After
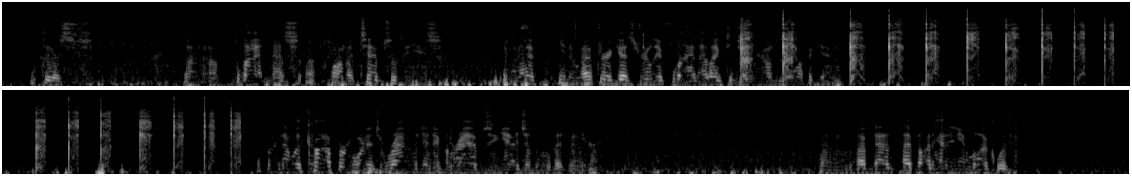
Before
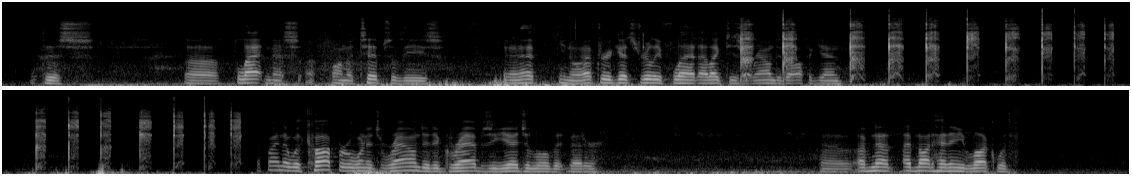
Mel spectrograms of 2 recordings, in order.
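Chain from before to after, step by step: median-filter separation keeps percussive; transient shaper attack +1 dB, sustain -3 dB

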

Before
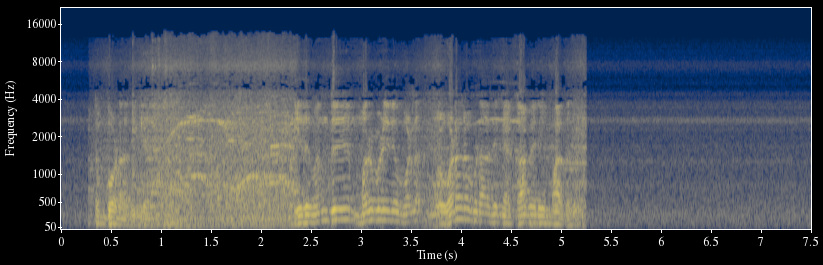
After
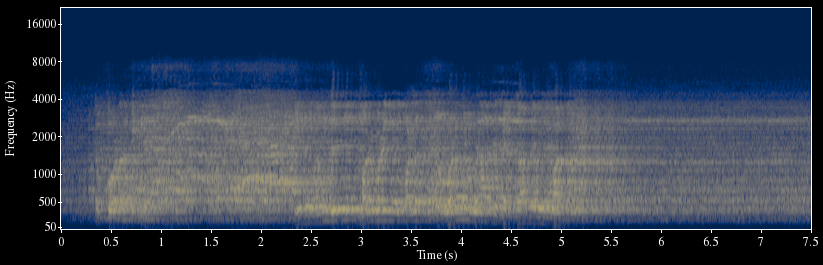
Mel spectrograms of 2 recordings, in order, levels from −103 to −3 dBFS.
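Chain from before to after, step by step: opening faded in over 1.93 s; high shelf 2600 Hz +9.5 dB; added noise pink -59 dBFS; HPF 440 Hz 24 dB/oct; comb 5.6 ms, depth 87%; feedback echo 0.136 s, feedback 48%, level -8 dB; compressor 6:1, threshold -35 dBFS, peak gain reduction 17 dB; tape spacing loss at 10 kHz 45 dB; flutter echo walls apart 7.9 m, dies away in 0.45 s; gain +3 dB

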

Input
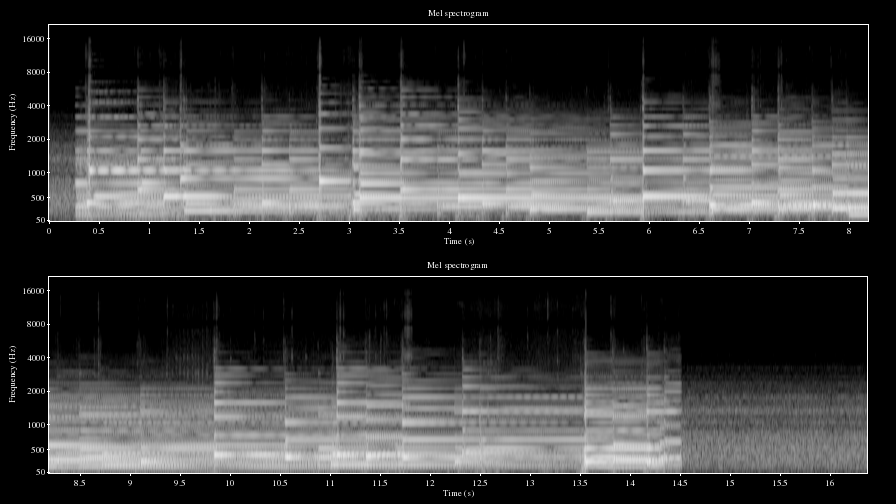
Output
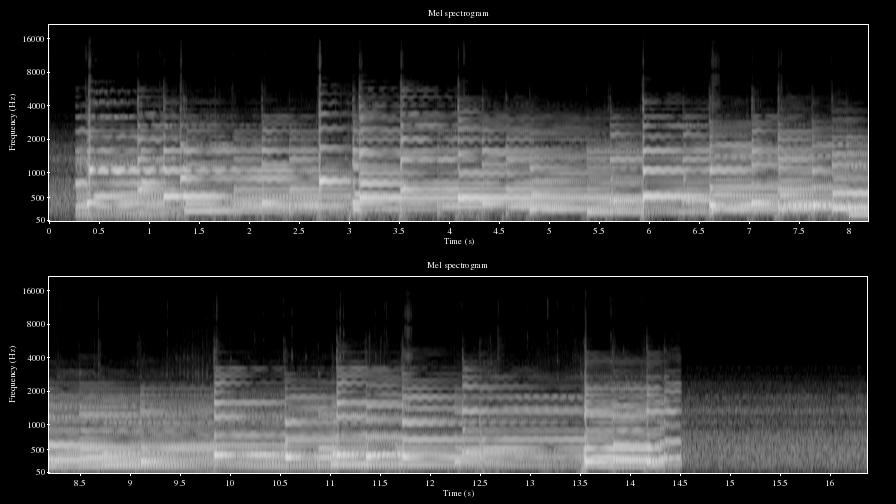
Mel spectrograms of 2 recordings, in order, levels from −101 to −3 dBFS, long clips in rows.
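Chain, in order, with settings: vibrato 9.9 Hz 23 cents; gain -4.5 dB

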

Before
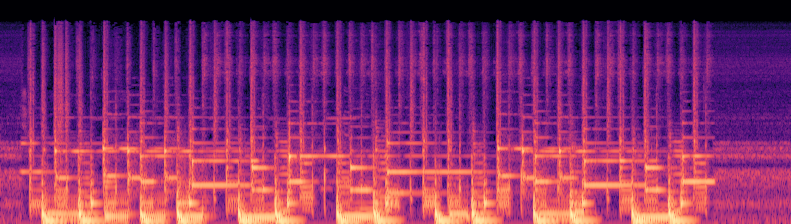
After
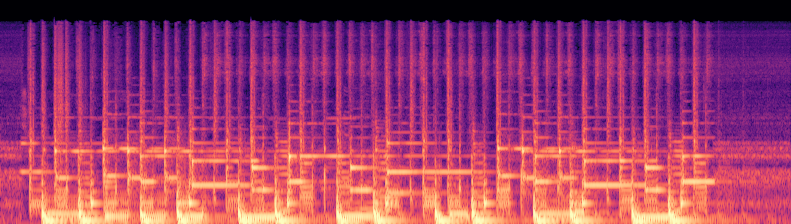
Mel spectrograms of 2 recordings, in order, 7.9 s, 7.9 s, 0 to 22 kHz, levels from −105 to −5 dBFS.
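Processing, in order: feedback echo 0.245 s, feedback 56%, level -23 dB; gain +6 dB

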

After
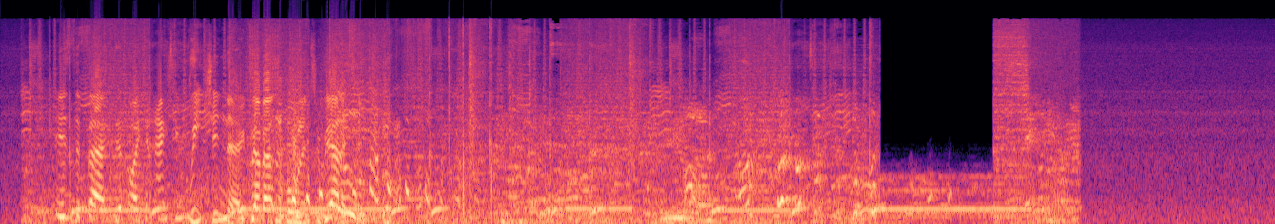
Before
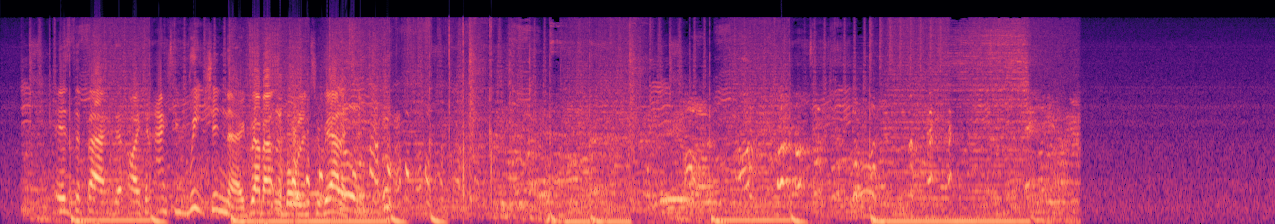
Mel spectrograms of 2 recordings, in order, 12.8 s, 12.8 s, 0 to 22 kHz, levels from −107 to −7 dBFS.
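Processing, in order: frequency shift -330 Hz; 8.79–9.93 rippled Chebyshev low-pass 890 Hz, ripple 6 dB; gain +5 dB

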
